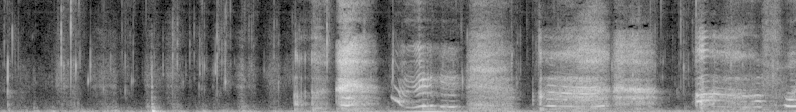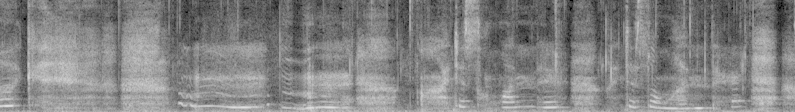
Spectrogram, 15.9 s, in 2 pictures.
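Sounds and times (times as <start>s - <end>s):
wet genital sounds during sexual activity: 0.0s - 15.9s
breathy gasping vocalisations: 3.0s - 14.1s, 14.9s - 15.9s.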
